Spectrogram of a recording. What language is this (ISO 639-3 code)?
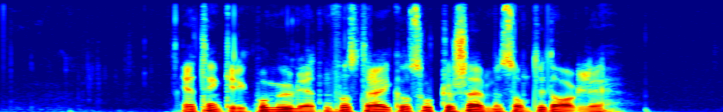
nor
